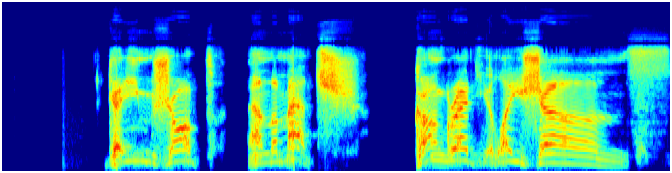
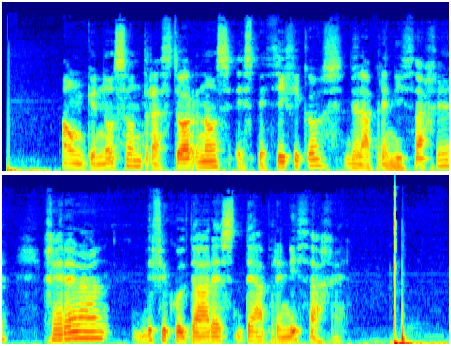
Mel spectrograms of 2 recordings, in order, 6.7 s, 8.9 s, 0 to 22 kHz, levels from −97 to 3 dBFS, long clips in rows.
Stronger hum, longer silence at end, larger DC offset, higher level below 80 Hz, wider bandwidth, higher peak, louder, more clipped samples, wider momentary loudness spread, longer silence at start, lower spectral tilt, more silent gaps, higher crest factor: neither; about the same, 0 s vs 0 s; neither; second, -76 dBFS vs -36 dBFS; second, 14 kHz vs 16.5 kHz; about the same, 0 dBFS vs 0 dBFS; first, -16 LUFS vs -23 LUFS; neither; first, 18 LU vs 11 LU; first, 1.05 s vs 0.05 s; second, 0.5 dB/octave vs -5.5 dB/octave; first, 1.98-2.03 s, 2.29-2.41 s, 3.67-4.13 s vs none; about the same, 20 dB vs 22 dB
